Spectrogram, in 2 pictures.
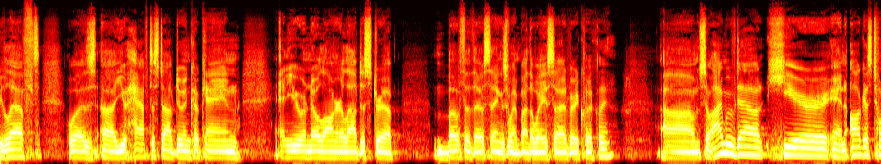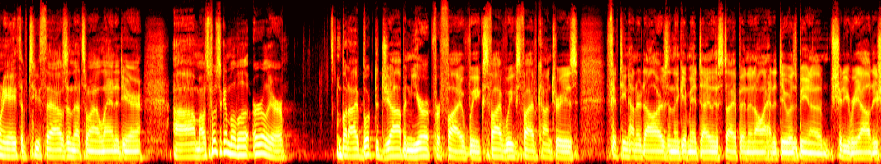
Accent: High Point, North Carolina, United States; I'm from High Point, North Carolina, furniture capital of the world.

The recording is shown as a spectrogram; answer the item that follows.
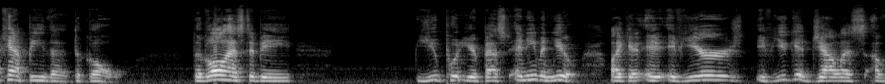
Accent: Midwest of the United States, United States; also born or lived in Davenport, Iowa / Los Angeles; I'm from the Midwest of the United States. You know, I'm in farm country.

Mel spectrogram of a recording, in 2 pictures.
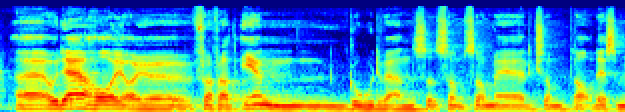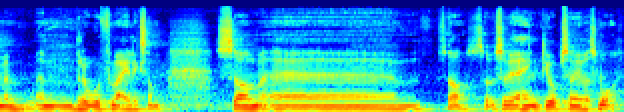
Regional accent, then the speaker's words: Oskarshamn, Kalmar County, Sweden; also born or lived in Gotland; vi hade ju ett umgänge hemma i Oskarshamn

